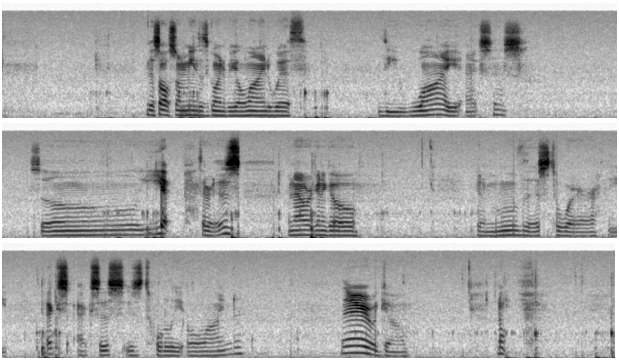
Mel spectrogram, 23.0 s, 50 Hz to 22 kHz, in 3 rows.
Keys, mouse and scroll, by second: 4.8-6.3 right drag, 6.3 click, 6.3 m, 8.4 click, 9.6 KP_0, 10.0 click, 10.4 middle click, 12.4 KP_1, 12.5 click, 17.3-19.4 drag, 19.4 middle click, 19.5-21.5 drag, 21.5 middle click, 22.3 click.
